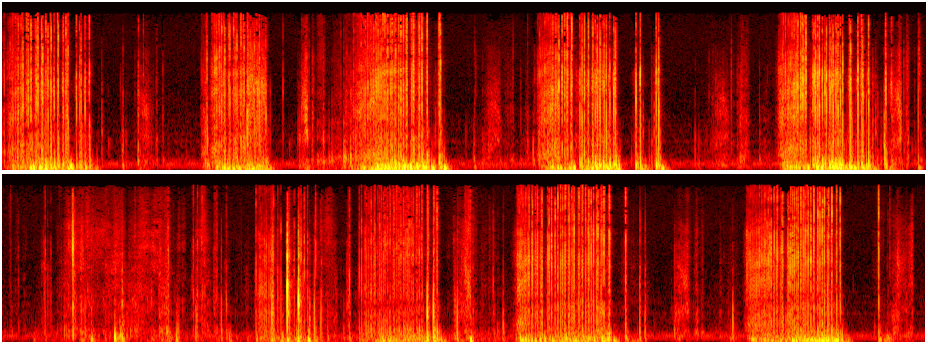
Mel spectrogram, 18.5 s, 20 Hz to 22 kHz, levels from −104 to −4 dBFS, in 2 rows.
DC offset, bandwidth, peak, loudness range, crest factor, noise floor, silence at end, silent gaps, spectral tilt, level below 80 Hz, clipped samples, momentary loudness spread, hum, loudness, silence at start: under 0.1%; 17 kHz; 0 dBFS; 5 LU; 34 dB; -64 dBFS; 0.1 s; none; -3 dB/octave; -42 dBFS; under 0.1%; 23 LU; none; -33 LUFS; 0 s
